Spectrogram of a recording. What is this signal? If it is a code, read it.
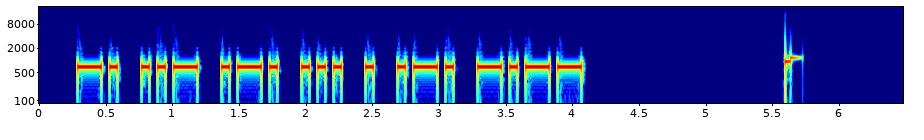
Morse code, heard as a keyed tone, about 20 wpm, 700 Hz. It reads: NURSERY
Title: 7 Letter Words - First 3 Letters Given - 20wpm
